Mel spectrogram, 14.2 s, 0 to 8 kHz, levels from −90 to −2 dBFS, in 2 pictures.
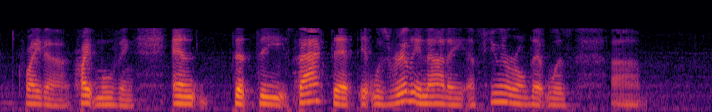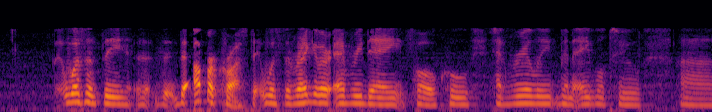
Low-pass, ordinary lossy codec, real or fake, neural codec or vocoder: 7.2 kHz; AAC, 16 kbps; real; none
